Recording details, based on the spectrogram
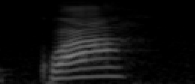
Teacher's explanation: O QU não é dígrafo, não é pronunciado com um som único. O quá traz um ditongo, dois sons UA.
